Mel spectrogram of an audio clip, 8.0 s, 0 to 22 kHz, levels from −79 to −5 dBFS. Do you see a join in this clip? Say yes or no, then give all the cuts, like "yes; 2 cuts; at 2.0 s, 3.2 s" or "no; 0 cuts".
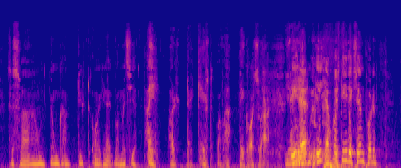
yes; 3 cuts; at 0.9 s, 1.4 s, 2.8 s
